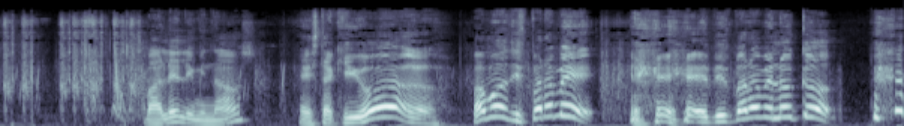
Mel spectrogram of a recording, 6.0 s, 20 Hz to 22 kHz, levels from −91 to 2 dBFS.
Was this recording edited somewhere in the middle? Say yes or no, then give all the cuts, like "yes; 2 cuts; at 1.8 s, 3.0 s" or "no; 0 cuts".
yes; 1 cut; at 1.8 s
